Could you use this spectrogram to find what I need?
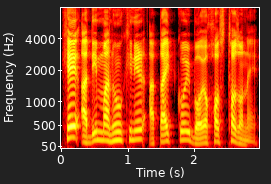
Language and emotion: Assamese, neutral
